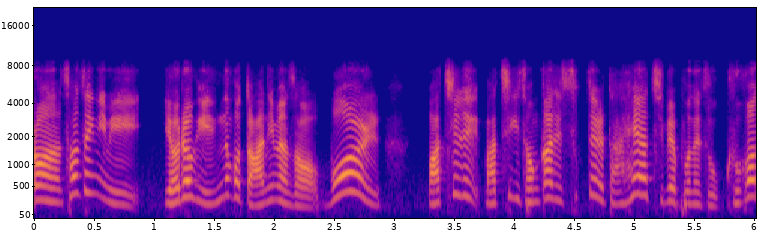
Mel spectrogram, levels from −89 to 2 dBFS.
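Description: No technical faults are audible.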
